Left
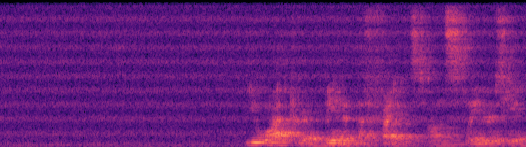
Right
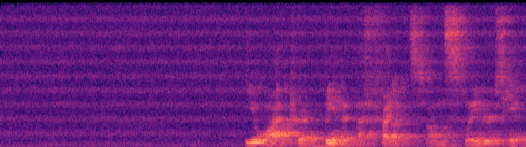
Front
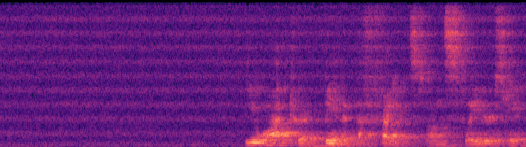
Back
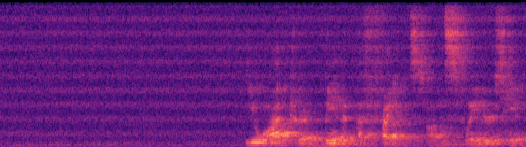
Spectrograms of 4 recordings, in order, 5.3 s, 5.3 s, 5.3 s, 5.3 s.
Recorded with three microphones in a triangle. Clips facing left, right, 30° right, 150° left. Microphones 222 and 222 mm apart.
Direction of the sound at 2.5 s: 95° right.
